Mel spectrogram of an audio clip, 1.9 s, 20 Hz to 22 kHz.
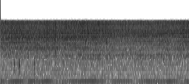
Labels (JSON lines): {"label": "anthrophony, boat engine", "recorder": "SoundTrap 500"}
{"label": "biophony, damselfish", "recorder": "SoundTrap 500"}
